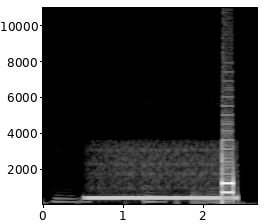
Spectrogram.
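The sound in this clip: A telephone dial tone hums steadily for under two seconds, then cuts to a single short, bright dialing beep. A few faint, low tones come before the dial tone.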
